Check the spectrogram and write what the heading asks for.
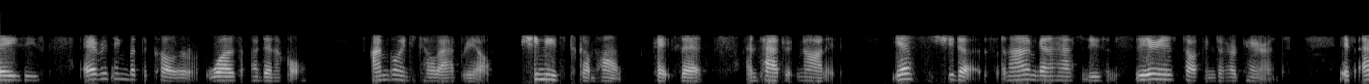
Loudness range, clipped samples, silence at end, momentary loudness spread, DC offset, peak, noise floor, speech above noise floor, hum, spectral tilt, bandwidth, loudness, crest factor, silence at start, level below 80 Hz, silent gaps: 3 LU; under 0.1%; 0 s; 13 LU; under 0.1%; -4 dBFS; -67 dBFS; 41 dB; none; -7.5 dB/octave; 4.1 kHz; -26 LUFS; 24 dB; 0 s; -66 dBFS; none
